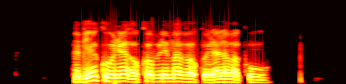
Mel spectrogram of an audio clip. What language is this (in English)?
Bakoko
